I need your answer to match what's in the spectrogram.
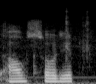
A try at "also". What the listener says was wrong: Also, I do also, all, instead of ow, all, also.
